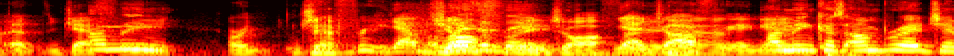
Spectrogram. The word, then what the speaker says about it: Joffrey: So how do you spell that name? J O F F R E Y. So, it's literally Jeffrey without Joffrey.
